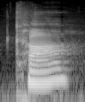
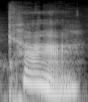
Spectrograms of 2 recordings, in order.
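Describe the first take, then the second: First: The pitch rises on the syllable. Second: The pitch falls on the syllable. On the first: It is a polite question ending. "or if it's a question, they can also do this" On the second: It is a polite statement ending. "falling tone"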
